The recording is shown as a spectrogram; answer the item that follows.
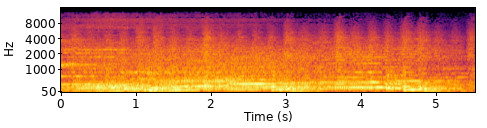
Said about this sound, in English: He gets into his car.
